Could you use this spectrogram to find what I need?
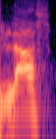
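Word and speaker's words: Law: Doit-on prononcer aujourd'hui l'As? Selon les érudits qui ont étudié cette question, on devrait en effet le prononcer l'As, puisque c'est ainsi qu'on le prononçait à l'époque.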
